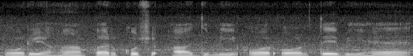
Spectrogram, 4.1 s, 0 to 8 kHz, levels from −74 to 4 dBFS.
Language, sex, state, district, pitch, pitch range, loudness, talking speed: Hindi, male, Madhya Pradesh, Katni, 125 Hz, 120-135 Hz, -16 LUFS, 130 wpm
